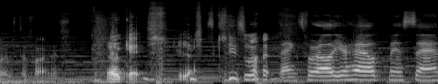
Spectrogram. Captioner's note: laughs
